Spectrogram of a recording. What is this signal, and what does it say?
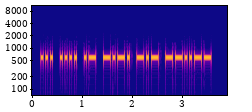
Morse code, heard as a keyed tone, about 25 wpm, 600 Hz. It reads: SHACK,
